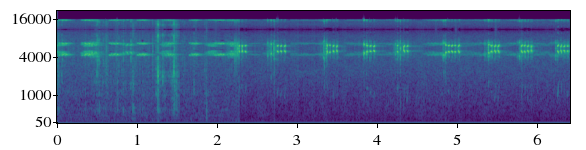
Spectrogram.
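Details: American autumn field crickets, Gryllus pennsylvanicus, fighting: scraping and rustling at first, then loud, high, pure chirps, each a quick burst of pulses, repeated about twice a second.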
